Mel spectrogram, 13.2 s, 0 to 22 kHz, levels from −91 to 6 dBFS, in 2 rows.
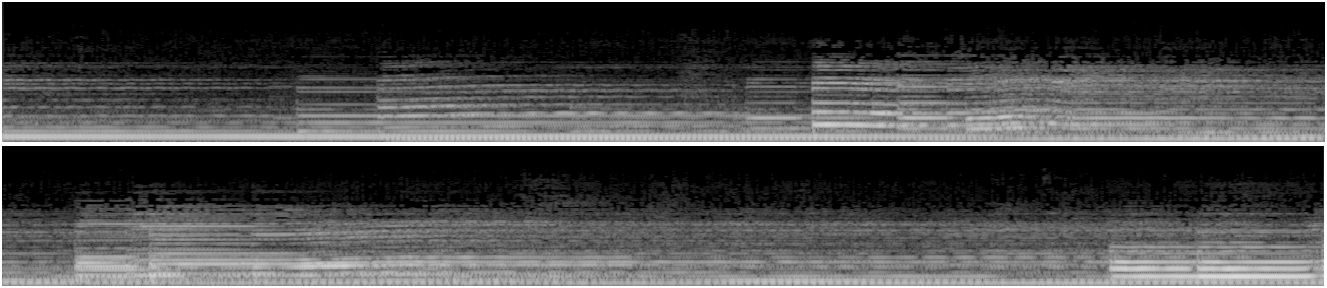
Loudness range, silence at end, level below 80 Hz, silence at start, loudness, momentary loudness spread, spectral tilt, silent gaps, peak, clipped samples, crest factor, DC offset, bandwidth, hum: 4 LU; 0 s; -30 dBFS; 0 s; -21 LUFS; 12 LU; -10 dB/octave; none; -2 dBFS; under 0.1%; 16 dB; under 0.1%; 5.4 kHz; none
